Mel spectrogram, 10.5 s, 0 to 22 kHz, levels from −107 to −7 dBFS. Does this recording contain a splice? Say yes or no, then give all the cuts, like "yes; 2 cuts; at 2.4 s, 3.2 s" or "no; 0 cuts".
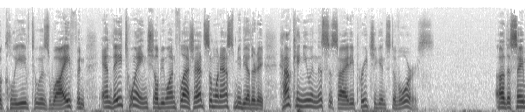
no; 0 cuts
